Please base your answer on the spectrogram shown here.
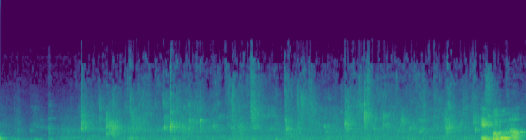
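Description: Tap water runs and splashes in a sink while a face is rinsed during a morning skincare routine, steady trickling with intermittent splashes, close and moderately quiet, louder splashing near the end.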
